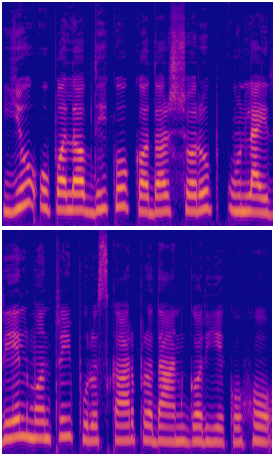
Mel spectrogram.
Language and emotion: Nepali, neutral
